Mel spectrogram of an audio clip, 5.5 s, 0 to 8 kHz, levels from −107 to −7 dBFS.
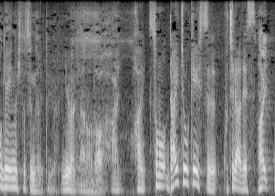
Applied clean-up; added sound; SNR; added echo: none; none; none; none.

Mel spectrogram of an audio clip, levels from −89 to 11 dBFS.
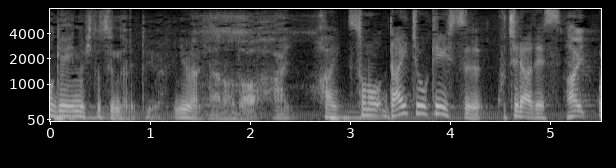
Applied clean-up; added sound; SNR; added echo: none; Bowed string instrument; 12 dB; none.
